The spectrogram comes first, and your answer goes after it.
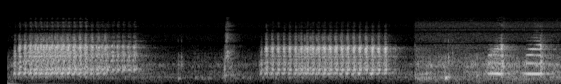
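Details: Canyon tree frogs calling along the Secret Canyon Trail in Sedona, Arizona, in 2011: two long, loud, rapidly pulsed rattling trills of about a second each, followed by quieter speech and scattered sounds.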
